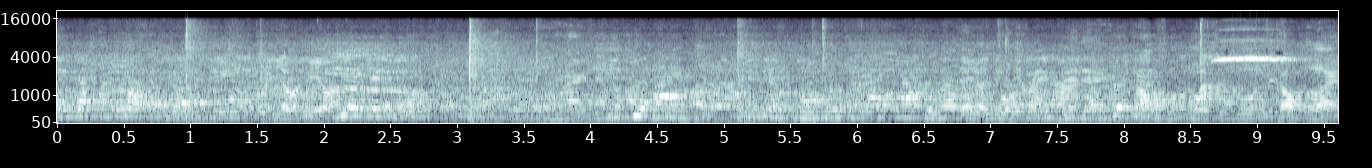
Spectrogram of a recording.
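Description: A ball is kicked with sharp thuds.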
